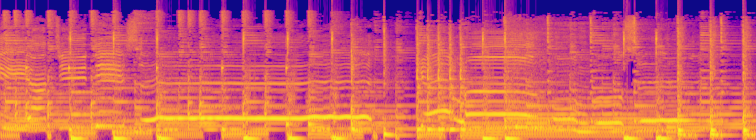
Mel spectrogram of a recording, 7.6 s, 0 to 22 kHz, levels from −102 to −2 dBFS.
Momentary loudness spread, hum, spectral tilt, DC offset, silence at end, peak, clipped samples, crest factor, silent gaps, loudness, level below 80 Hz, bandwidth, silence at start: 4 LU; none; -4.5 dB/octave; under 0.1%; 0 s; 0 dBFS; 2%; 8 dB; none; -9 LUFS; -16 dBFS; 17.5 kHz; 0 s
